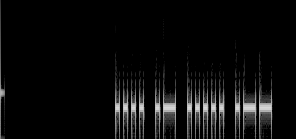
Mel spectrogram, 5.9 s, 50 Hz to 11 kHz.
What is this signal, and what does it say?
Morse code, heard as a keyed tone, about 15 wpm, 700 Hz. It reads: HA5W
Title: DXCC-100 Call Signs - 4 Characters - 15wpm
